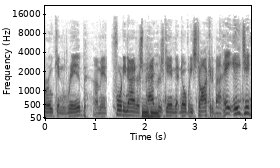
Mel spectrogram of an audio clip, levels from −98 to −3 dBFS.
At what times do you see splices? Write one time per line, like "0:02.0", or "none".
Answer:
0:01.2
